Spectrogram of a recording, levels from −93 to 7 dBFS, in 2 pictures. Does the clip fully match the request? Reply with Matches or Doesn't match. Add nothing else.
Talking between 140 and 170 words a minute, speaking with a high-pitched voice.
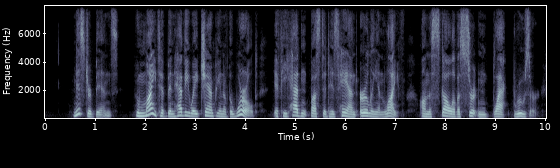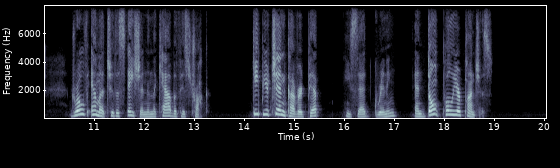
Matches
